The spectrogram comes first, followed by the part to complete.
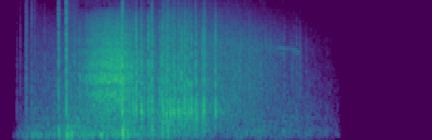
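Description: A dense run of sharp cracks and pops over a low rumble. It builds quickly, fades, and cuts off after about three and a half seconds.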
